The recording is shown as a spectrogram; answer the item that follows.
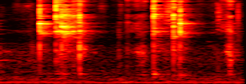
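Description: Metal spoon clinking and clattering against a stainless steel mixing bowl in two short bouts, about half a second in and again near the end.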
